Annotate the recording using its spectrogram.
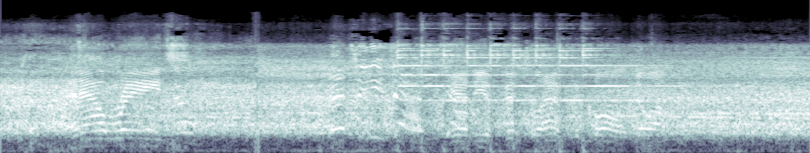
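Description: Wrestling crowd noise: a steady din of many voices, with a few high steady tones about halfway through.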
